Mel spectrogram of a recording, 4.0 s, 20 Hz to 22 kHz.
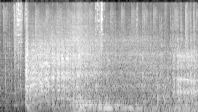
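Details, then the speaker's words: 1990 Ford Foxbody Mustang cold start: short crank, catches on a high idle, drops and runs weird and surging before picking back up; hard starting when cold, owner suspects a TPS issue. "once it like kicks the it like it'll start on a high idle and then it'll drop down and it'll kind of run weird and once it picks itself back up and doesn't stall it's fine but you can hear it surg"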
